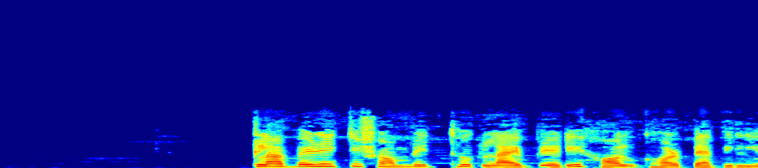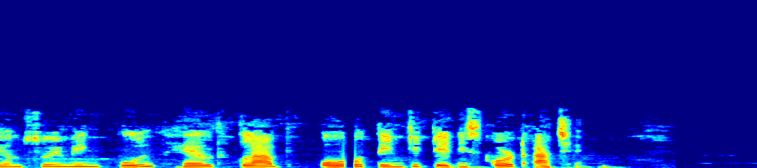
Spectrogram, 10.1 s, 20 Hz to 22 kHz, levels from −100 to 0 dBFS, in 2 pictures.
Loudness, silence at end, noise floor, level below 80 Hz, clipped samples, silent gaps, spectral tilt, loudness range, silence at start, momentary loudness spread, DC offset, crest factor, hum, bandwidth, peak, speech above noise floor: -19 LUFS; 1 s; under -90 dBFS; -64 dBFS; under 0.1%; none; -5 dB/octave; 2 LU; 1.7 s; 7 LU; under 0.1%; 18 dB; none; 7.8 kHz; -2 dBFS; over 71 dB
